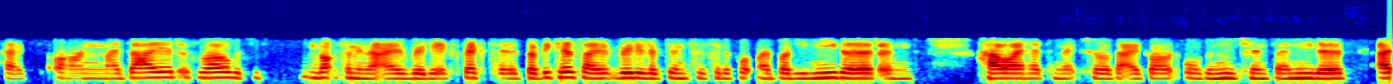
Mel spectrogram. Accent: London, United Kingdom; I'm from London

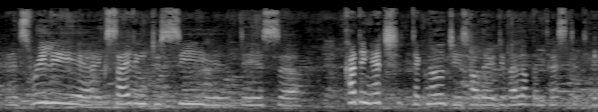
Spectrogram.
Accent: Germany; now in Utrecht, Netherlands; Yes, I live in Utrecht, but I'm actually from Germany.

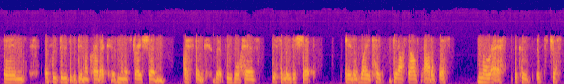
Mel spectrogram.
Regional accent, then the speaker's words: New Zealand; now in Washington, D.C., United States; I feel very humbled as a Kiwi, a young girl from Brisbane.

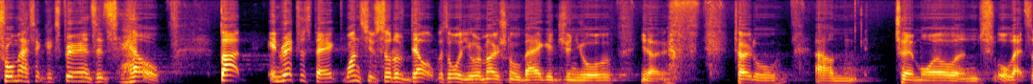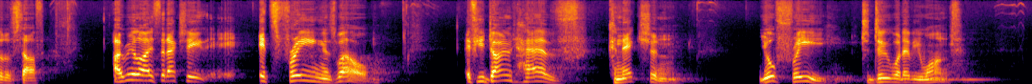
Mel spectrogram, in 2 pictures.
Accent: Brisbane, Queensland, Australia; now in Millers Flat, New Zealand; the six-year-old boy growing up in Brisbane

